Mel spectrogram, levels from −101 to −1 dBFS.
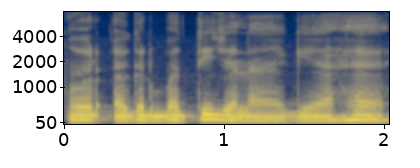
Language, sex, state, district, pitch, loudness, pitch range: Hindi, male, Jharkhand, Palamu, 115 Hz, -15 LUFS, 110-120 Hz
